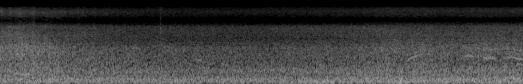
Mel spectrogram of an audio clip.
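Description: Shallow sea surf washing over a sandy beach: a steady rush of breaking waves, with wind on the microphone.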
